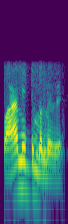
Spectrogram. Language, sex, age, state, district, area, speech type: Tamil, male, 30-45, Tamil Nadu, Thanjavur, rural, conversation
